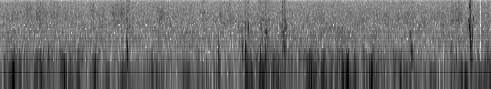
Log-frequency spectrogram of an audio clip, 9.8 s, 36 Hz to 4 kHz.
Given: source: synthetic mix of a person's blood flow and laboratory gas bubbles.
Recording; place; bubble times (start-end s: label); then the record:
Doppler ultrasound of blood flow; subclavian vein
2.52-2.60 s: bubbles
4.83-5.00 s: bubbles
5.17-5.41 s: bubbles
5.62-5.76 s: bubbles
8.19-8.30 s: bubbles
9.35-9.50 s: bubbles
From the record:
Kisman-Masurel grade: 122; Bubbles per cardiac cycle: 1 to 2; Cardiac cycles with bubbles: 10 to 50%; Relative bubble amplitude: moderate (0.250 to 0.450); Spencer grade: 2 (many but less than half of the cardiac periods contain bubble signals, singularly or in groups); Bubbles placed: anywhere in the cardiac cycle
